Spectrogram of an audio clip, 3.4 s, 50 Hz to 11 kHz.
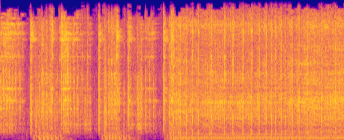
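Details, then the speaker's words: Husqvarna 555 AutoTune chainsaw cold start after three weeks unused in very cold weather: a few pulls on full choke sputter, fires on third or fourth pull, choke off, settles into crisp even two-stroke buzz; healthy start. "about right so you guys can see on the third or fourth pole with choke full choke fires turn the choke off sometimes it idles right from there sometimes it doesn't"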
